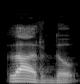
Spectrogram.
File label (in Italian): "lardo", crespinese, vocabolario dialettale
